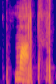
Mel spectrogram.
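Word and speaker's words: мат: here is an example matt the customer actually it's the name of all cuss words it's pronounced with final heart mat the word might mother is pronounced with the final soft mighty moth image are two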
